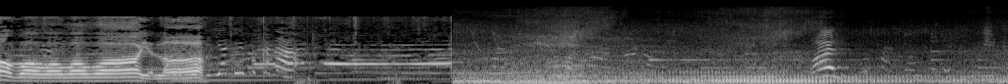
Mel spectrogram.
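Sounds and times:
people's voices: 0.0 - 10.0
motorbike engines running: 4.5 - 10.0.

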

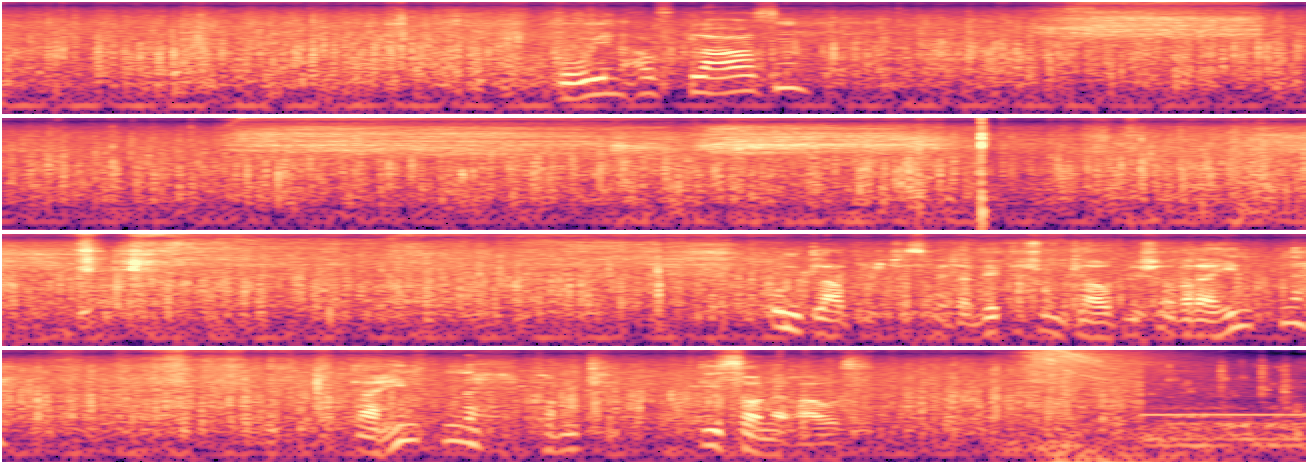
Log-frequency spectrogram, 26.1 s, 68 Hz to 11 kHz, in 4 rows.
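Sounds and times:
rain on a tent: 0.0 - 26.0
person blowing air into valve: 5.2 - 6.4, 7.6 - 11.4, 12.7 - 16.8.

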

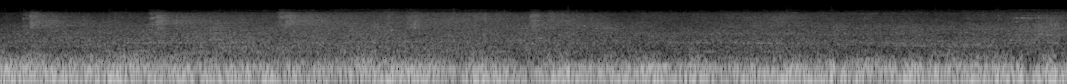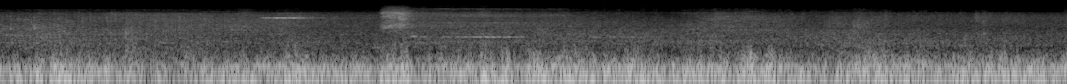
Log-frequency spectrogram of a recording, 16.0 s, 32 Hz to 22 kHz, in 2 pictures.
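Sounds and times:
city traffic roar: 0.0 - 16.0
wind rumbling on microphone: 0.0 - 16.0.

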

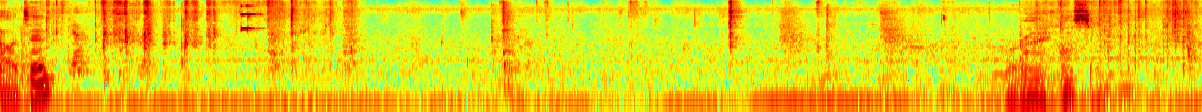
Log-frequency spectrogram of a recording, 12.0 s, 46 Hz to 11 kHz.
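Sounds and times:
paper handling: 0.0 - 3.7, 10.3 - 12.0.

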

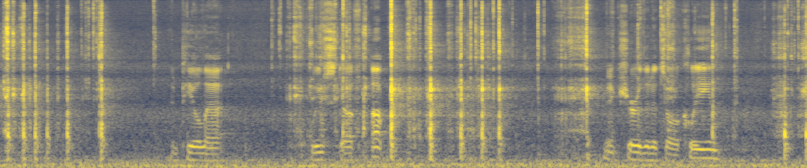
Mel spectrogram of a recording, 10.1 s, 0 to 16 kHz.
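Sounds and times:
knife scraping a blade: 3.6 - 6.2, 6.9 - 8.8, 9.6 - 10.0.

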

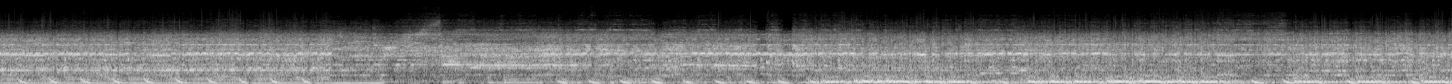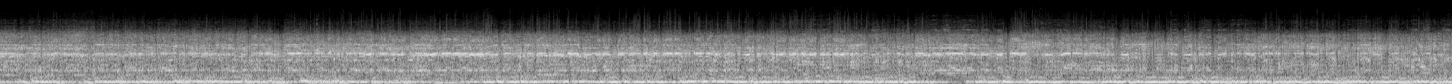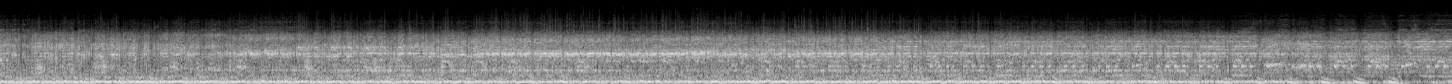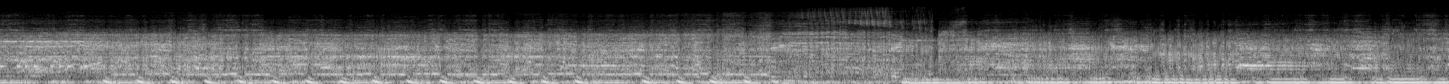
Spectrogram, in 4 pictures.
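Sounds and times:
loud music with heavy bass: 0.0 - 58.0.

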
